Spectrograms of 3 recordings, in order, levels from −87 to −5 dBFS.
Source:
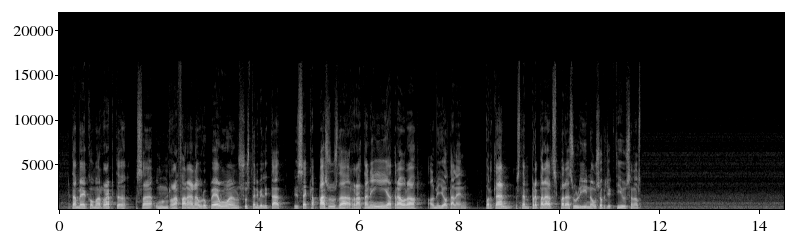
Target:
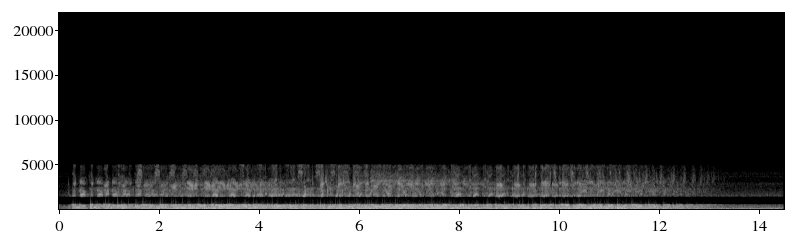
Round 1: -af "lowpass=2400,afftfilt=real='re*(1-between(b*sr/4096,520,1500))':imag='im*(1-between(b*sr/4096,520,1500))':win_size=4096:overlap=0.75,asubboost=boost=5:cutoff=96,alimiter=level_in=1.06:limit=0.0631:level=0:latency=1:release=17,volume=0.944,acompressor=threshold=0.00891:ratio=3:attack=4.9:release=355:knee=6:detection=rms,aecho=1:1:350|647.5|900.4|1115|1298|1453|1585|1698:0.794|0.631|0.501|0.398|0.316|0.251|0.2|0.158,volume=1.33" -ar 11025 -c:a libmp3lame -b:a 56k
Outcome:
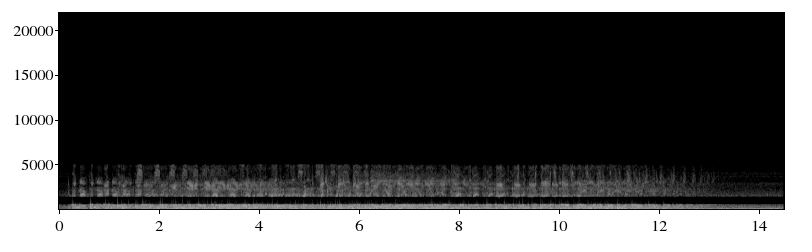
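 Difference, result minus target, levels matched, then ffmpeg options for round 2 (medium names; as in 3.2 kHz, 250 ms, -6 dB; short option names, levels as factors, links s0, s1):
compression: peak gain reduction +4.5 dB
-af "lowpass=2400,afftfilt=real='re*(1-between(b*sr/4096,520,1500))':imag='im*(1-between(b*sr/4096,520,1500))':win_size=4096:overlap=0.75,asubboost=boost=5:cutoff=96,alimiter=level_in=1.06:limit=0.0631:level=0:latency=1:release=17,volume=0.944,acompressor=threshold=0.02:ratio=3:attack=4.9:release=355:knee=6:detection=rms,aecho=1:1:350|647.5|900.4|1115|1298|1453|1585|1698:0.794|0.631|0.501|0.398|0.316|0.251|0.2|0.158,volume=1.33" -ar 11025 -c:a libmp3lame -b:a 56k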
